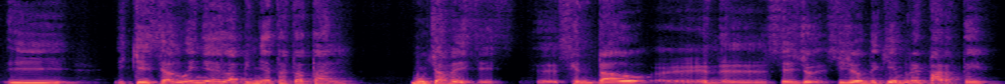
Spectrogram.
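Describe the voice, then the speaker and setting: An Argentine economist, a guest in a conversational interview, speaks with an Argentine Spanish accent, thinking carefully and often repeating words as he searches for the right phrase. His voice is a little high, gravelly and warm, and he talks a little slowly.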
